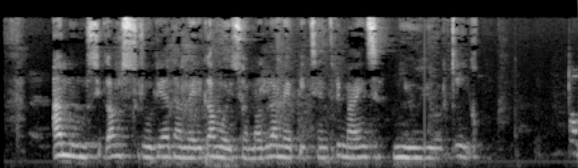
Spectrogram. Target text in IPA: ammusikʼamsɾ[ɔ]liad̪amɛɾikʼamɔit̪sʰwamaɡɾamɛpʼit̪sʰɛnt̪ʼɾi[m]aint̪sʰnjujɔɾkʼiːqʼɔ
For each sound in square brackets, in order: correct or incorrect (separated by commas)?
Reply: incorrect, correct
